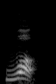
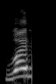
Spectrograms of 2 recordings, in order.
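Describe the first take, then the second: First: It has a short central vowel with no r. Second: It has a short central vowel with the r sounded. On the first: "ये आर को हम silent कर सकते हैं" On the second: "अब ये जो वर है"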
